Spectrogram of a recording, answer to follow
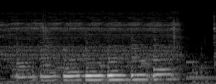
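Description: A newly fitted ukulele C string, plucked and ringing while a motorized smart tuner winds its peg, so the note slides slowly upward as the string is brought up toward pitch. The tuner's motor hums underneath and stops shortly before the end.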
